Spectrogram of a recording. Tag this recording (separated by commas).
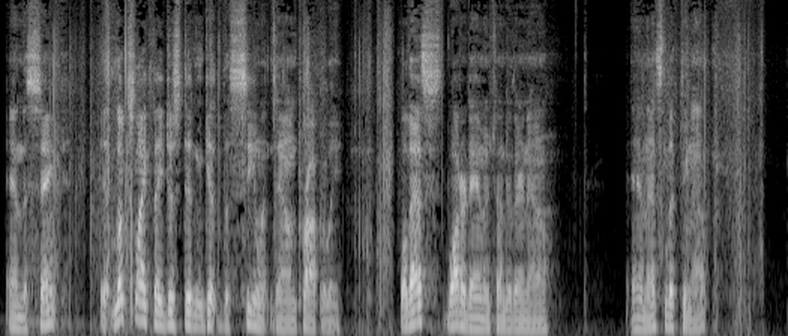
Speech, inside a small room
